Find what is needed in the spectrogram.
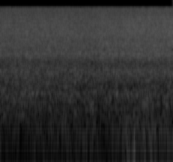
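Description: Steady wind noise on the microphone over open-air ambience, with low gusts buffeting the microphone toward the end.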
